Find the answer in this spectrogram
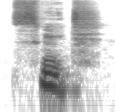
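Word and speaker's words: suite: to how do you pronounce this word you pronounce it like this sweet sweet sweet means a set of rooms honeymoon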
